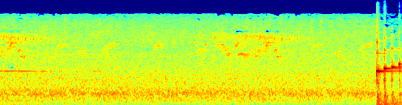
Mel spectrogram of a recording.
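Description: A steady hiss of noise with faint high chirps through it, then a quick run of sharp clicks with short rising tones near the end.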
